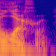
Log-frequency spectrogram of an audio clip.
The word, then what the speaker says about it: Яхве: огласовки От другого звука Хотя все сами знали что произносить Надо именно Яхве и чтобы конечно ещё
